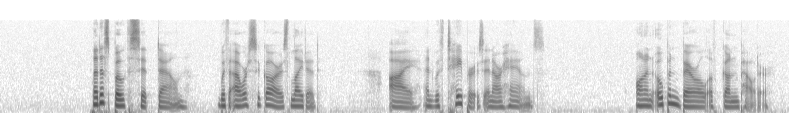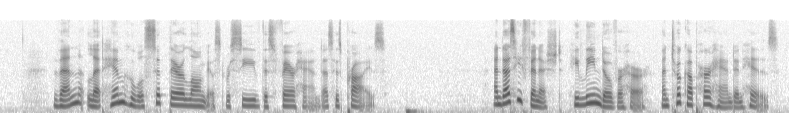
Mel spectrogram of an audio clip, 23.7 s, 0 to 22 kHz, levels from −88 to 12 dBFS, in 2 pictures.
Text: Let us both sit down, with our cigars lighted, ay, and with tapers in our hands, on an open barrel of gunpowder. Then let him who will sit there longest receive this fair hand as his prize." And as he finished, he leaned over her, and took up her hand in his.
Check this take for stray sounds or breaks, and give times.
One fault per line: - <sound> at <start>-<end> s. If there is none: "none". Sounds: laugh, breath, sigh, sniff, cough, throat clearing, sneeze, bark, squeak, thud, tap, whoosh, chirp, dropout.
none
